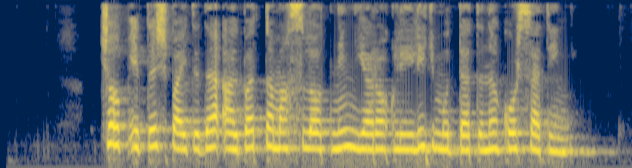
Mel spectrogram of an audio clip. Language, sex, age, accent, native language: Uzbek, female, 18-24, Toshkent viloyati, Uzbek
